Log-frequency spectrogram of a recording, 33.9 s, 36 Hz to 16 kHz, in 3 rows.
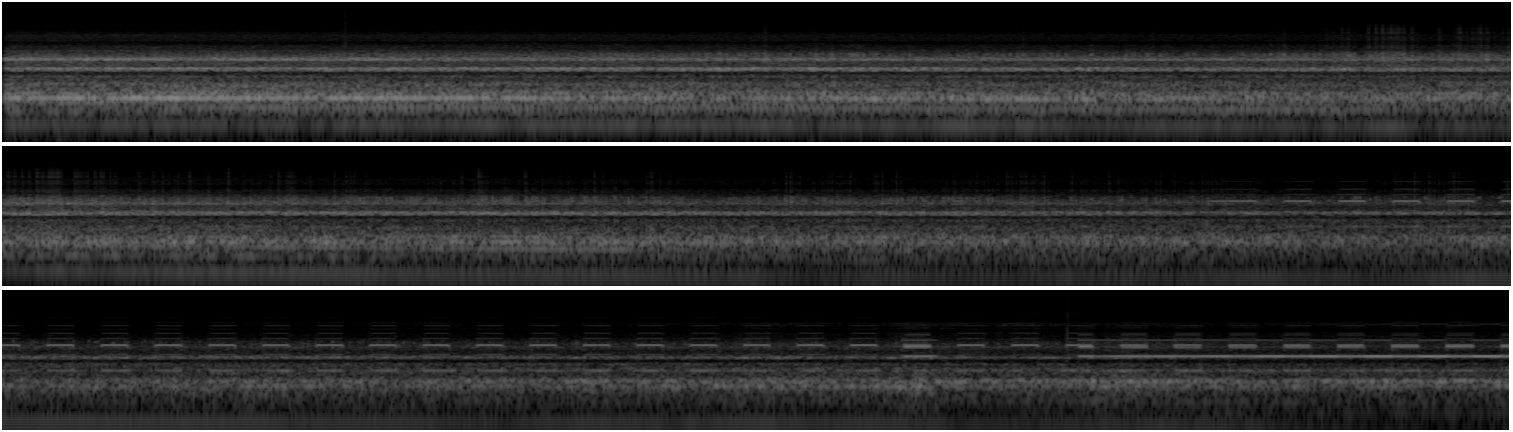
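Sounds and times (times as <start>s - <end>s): beeping warning tone: 22.6s - 33.9s.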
